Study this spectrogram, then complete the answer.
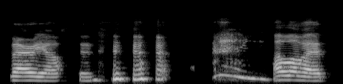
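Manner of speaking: ordinary delivery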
